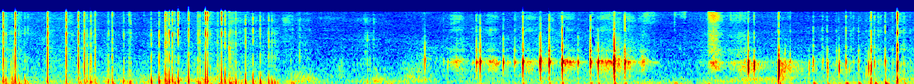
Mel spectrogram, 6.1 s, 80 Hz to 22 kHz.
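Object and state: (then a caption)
Aluminium screw-top tin. Fingernails tap and scratch the lid of a small, round, hollow silver aluminium screw-top tin held in the hands. A dense burst of quick, crackling scratches fades into a brief lull, then sharper, separate taps with a faint metallic ring around 1 kHz follow. The sound stays quiet and close throughout.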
